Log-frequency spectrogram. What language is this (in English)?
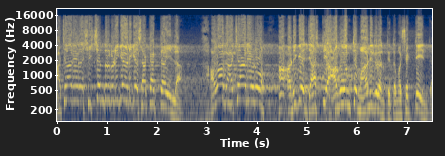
Kannada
